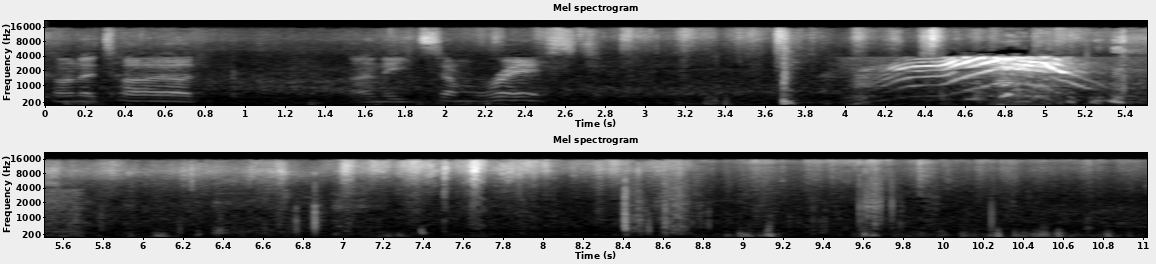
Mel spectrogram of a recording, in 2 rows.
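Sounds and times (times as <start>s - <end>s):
cat yowling: 4.0s - 5.7s.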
